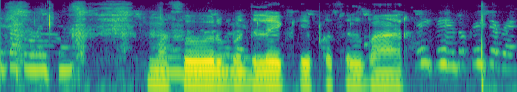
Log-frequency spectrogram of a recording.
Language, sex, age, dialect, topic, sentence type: Chhattisgarhi, male, 60-100, Northern/Bhandar, agriculture, question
